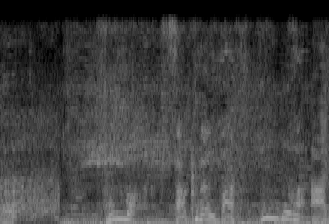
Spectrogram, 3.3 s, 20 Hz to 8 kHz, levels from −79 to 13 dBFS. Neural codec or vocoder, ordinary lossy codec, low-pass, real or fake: codec, 44.1 kHz, 3.4 kbps, Pupu-Codec; none; 7.2 kHz; fake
